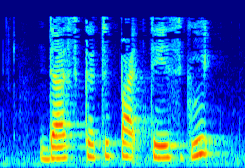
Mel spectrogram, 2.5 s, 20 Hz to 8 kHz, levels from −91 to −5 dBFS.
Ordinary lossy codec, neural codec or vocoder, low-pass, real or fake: MP3, 24 kbps; none; 7.2 kHz; real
